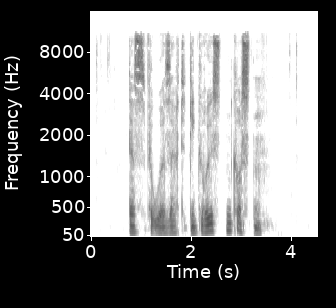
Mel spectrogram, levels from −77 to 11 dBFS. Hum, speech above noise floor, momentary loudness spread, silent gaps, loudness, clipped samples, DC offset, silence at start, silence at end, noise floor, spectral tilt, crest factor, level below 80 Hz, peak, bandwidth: none; 36 dB; 11 LU; none; -22 LUFS; under 0.1%; under 0.1%; 0.75 s; 1.15 s; -60 dBFS; -2.5 dB/octave; 22 dB; -50 dBFS; -4 dBFS; 11.5 kHz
